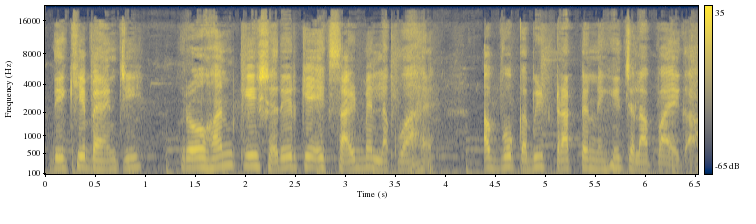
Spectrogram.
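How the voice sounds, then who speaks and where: A matter-of-fact village doctor, voiced by a woman, pitched low and speaking plainly in a moral story. Music plays underneath. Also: a little slow, lightly acted. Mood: grave.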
